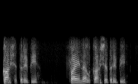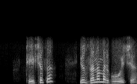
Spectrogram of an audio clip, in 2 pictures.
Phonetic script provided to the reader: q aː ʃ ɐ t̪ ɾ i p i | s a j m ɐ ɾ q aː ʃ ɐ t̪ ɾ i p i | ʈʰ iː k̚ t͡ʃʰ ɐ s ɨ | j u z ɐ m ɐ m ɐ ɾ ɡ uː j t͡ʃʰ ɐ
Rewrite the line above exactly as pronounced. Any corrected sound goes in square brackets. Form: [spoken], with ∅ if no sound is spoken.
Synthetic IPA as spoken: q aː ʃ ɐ t̪ ɾ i p i | [f] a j [n] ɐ [l] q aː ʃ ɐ t̪ ɾ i p i | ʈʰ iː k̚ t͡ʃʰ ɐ s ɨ | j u z ɐ [n] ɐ m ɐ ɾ ɡ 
